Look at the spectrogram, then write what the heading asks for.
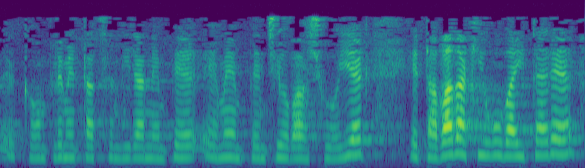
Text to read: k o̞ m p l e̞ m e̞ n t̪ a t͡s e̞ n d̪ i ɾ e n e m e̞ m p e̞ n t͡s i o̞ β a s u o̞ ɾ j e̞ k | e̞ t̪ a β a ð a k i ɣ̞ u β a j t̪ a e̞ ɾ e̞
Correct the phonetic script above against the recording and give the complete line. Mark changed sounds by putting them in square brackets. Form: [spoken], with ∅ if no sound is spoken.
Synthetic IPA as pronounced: k o̞ m p l e̞ m e̞ n t̪ a t͡s e̞ n d̪ i ɾ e n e m e̞ m p e̞ n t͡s i o̞ β a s u o̞ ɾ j e̞ k | e̞ t̪ a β a ð a k i ɣ̞ u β a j t̪ a e̞ ɾ e̞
